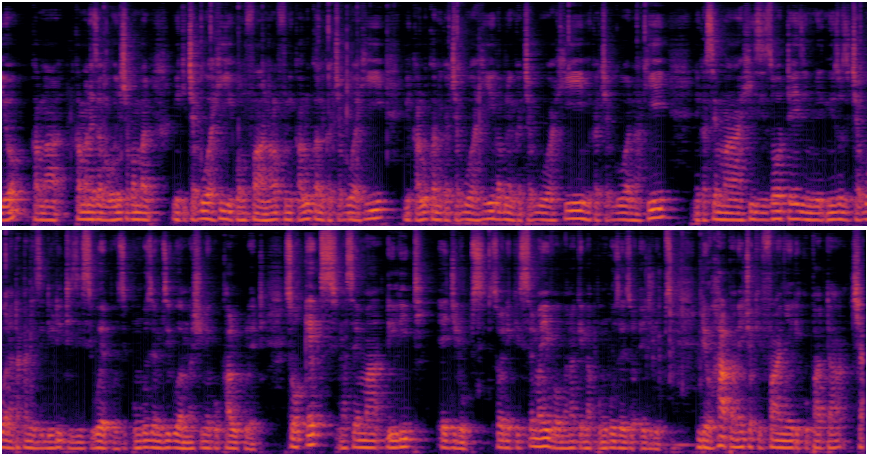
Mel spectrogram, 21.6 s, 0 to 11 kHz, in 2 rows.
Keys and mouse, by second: 1.0 shift+middle click, 2.2 alt+click, 2.7 shift+middle click, 3.7 alt+shift+click, 4.1 shift+middle click, 5.3 alt+shift+click, 7.6 alt+shift+click, 10.4 alt+shift+click, 14.3 x, 18.0 Tab, 18.6 Tab, 19.0 shift+middle click, 21.3 Tab.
